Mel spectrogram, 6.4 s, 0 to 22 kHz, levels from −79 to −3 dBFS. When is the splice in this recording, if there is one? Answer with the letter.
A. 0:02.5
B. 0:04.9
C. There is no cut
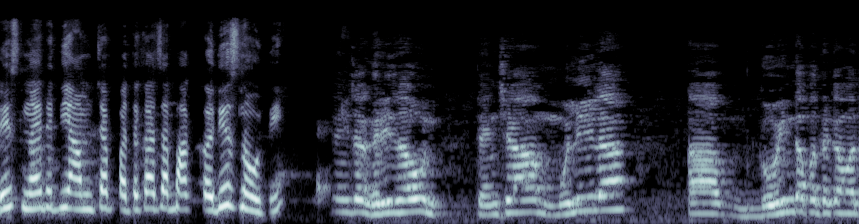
A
